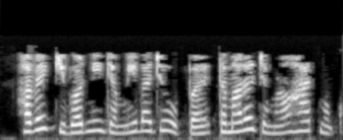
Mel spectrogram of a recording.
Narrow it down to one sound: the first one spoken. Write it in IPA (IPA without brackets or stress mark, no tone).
h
